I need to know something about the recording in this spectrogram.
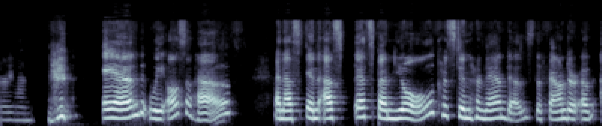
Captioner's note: in Spanish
